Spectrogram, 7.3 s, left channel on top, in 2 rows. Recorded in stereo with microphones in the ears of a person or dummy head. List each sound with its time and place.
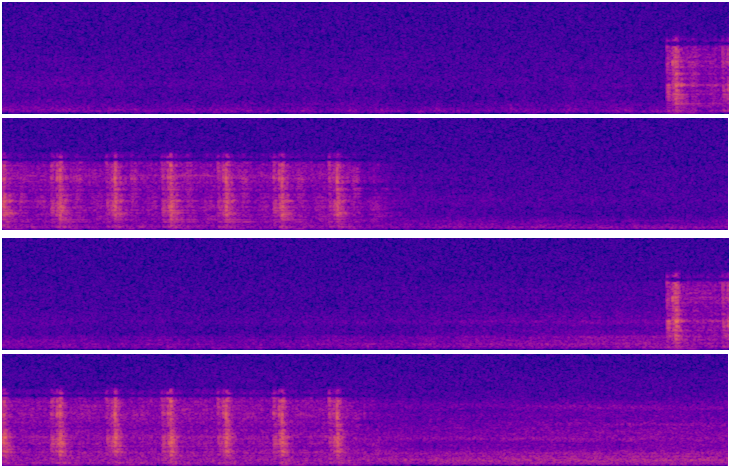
3.3 s ticking: 15° right (ahead or behind), 2 m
